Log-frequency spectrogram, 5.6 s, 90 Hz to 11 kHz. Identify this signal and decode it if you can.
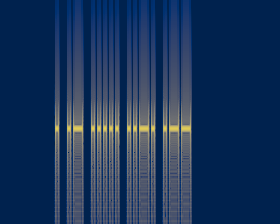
Morse code, heard as a keyed tone, about 20 wpm, 700 Hz. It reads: EA5FW
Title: DXCC-100 Call Signs - 5 Characters - 20wpm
